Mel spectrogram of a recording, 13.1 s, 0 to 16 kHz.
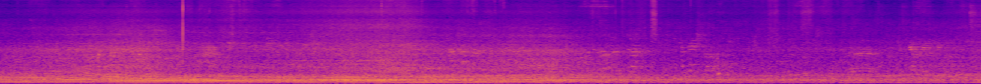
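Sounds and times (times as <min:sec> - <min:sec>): engine humming: 0:00.0 - 0:09.1.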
